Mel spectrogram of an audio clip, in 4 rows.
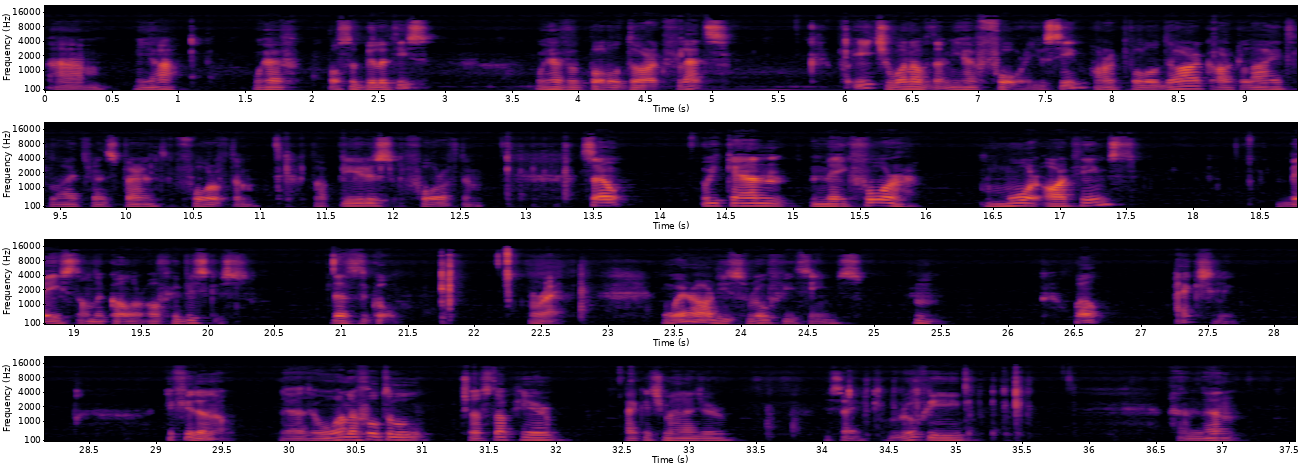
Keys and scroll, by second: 5.9 Down, 8.7 Down, 9.3 Down, 10.1 Up, 10.3 Up, 10.5 Up, 11.1 Up, 11.6 Up, 12.8 Down, 13.0 Down, 13.1 Down, 21.7 Escape, 34.1-35.9 typing.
